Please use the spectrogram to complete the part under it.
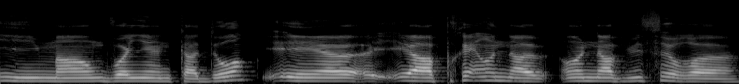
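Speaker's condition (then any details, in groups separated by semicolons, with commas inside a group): Ataxia-telangiectasia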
